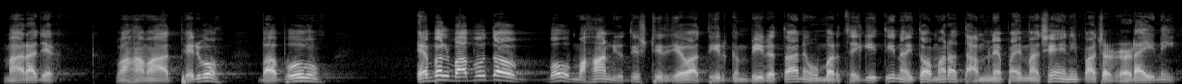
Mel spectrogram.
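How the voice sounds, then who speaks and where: A man's voice: fairly low pitch, expressive, moderate pace, fairly bright tone, big-room sound. A man telling a devotional story as a preacher, acting out the characters and asking listeners questions. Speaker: katha preacher.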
